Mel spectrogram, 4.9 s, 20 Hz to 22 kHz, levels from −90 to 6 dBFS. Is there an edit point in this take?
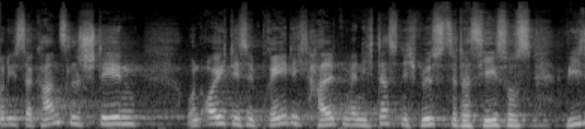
no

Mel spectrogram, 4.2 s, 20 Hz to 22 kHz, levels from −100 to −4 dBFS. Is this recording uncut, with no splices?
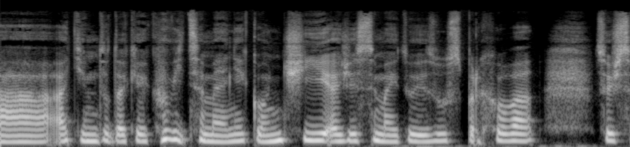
yes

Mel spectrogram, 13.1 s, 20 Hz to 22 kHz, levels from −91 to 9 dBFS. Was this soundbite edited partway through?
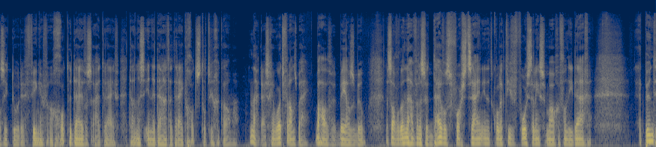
yes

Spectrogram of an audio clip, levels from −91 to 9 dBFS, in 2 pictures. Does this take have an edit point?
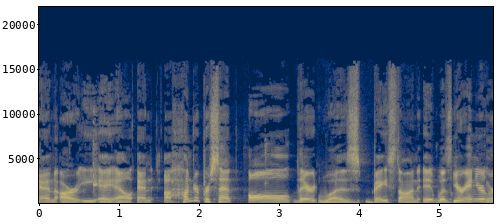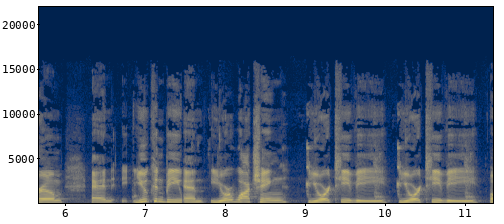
yes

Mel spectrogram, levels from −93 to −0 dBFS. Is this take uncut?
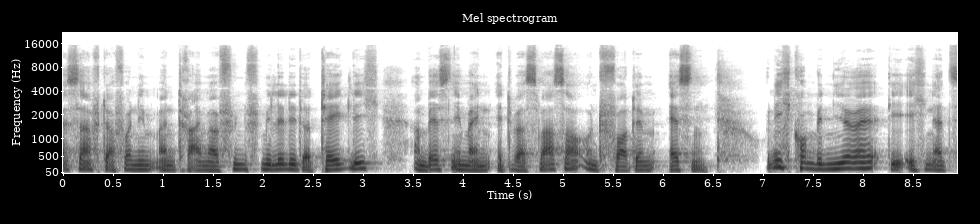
yes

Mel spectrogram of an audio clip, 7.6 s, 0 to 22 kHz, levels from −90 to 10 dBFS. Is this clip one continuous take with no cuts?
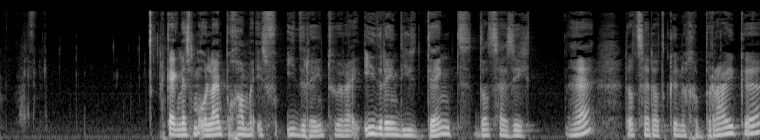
yes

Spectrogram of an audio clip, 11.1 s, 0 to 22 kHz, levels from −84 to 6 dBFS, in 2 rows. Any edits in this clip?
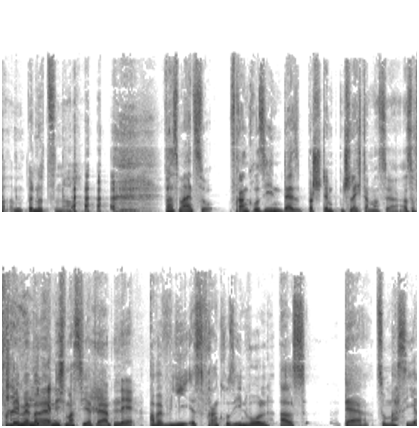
no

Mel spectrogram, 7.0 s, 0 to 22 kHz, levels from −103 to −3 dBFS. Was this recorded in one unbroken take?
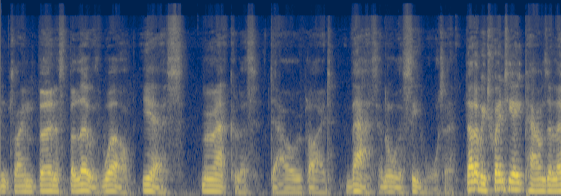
no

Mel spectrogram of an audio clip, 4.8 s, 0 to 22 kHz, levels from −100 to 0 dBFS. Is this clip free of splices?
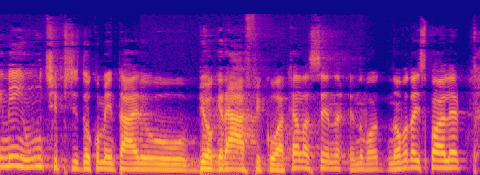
yes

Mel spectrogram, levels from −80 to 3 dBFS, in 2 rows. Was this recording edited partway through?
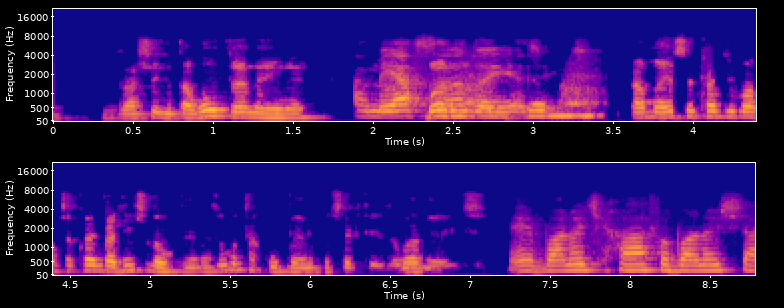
yes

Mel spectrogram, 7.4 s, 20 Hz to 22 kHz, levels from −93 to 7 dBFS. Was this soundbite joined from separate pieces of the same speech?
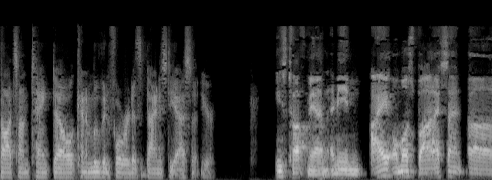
no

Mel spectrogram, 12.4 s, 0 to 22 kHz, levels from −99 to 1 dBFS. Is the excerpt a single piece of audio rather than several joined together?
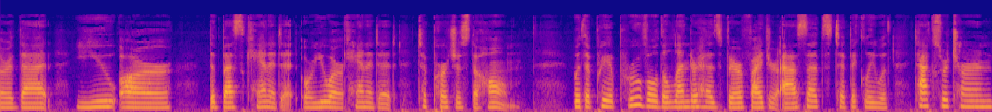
no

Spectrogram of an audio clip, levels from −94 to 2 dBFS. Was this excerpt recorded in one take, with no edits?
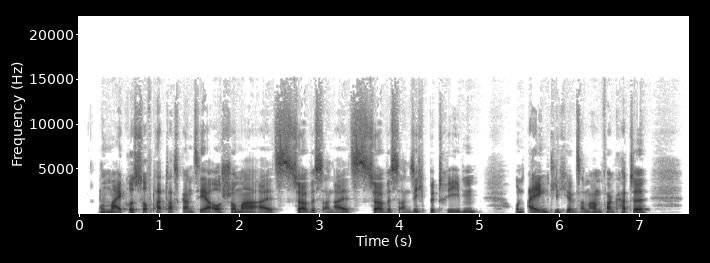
no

